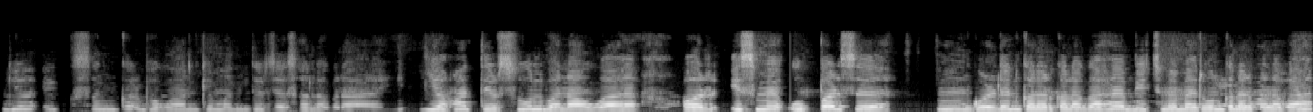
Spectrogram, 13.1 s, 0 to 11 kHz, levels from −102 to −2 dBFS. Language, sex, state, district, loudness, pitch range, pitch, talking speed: Hindi, female, Bihar, Gopalganj, -19 LUFS, 270-290 Hz, 280 Hz, 145 wpm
